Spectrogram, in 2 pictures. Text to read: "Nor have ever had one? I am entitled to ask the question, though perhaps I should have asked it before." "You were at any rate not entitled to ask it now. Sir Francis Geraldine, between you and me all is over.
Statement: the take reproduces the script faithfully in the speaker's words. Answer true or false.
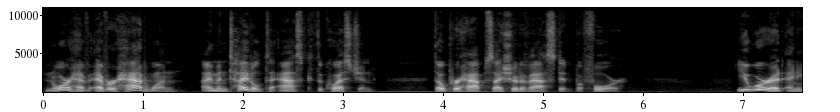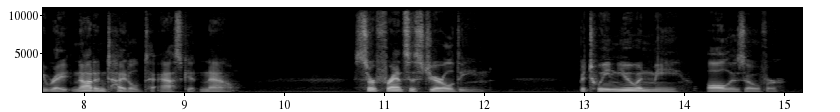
true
